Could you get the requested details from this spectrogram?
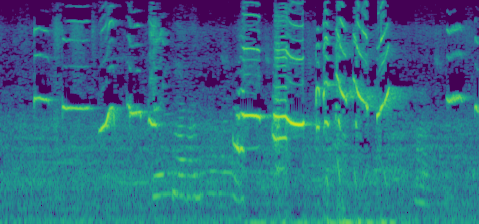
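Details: Oriental magpie-robin in captivity, singing to encourage other magpie-robins to sing. Its song is a varied series of whistles: short clear notes, slurred upward and downward phrases and a few buzzy chirps in quick irregular succession, with faint lower sounds behind.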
